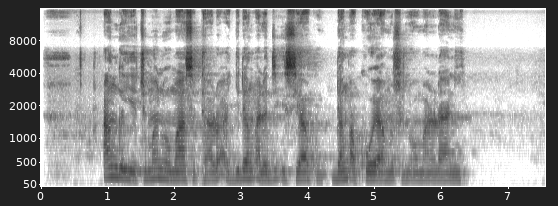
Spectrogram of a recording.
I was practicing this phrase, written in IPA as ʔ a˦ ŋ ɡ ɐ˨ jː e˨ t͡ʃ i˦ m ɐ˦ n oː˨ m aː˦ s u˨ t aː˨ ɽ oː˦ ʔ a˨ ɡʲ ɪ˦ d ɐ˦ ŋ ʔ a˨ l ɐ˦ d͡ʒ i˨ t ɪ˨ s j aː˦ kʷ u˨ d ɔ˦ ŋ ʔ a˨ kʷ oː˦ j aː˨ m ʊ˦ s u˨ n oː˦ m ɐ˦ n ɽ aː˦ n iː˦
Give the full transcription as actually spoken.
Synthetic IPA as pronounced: ʔ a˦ ŋ ɡ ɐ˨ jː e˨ t͡ʃ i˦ m ɐ˦ n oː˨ m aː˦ s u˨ t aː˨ ɽ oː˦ ʔ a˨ ɡʲ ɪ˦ d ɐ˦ ŋ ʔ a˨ l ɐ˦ d͡ʒ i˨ ʔ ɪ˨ s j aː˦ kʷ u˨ d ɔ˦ ŋ ʔ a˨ kʷ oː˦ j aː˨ m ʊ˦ s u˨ n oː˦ m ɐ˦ n ɽ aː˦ n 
